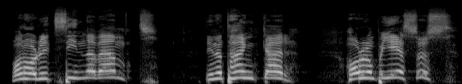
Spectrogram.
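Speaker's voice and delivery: high, loud, ringing challenge; forceful preaching. Real, not acted. Preacher challenging congregation about where their thoughts are, forceful preaching. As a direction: drive each question home at full voice.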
